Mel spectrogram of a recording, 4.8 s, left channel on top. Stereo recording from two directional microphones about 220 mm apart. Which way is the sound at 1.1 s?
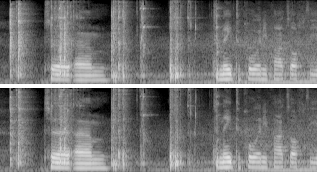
20° right (ahead or behind).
